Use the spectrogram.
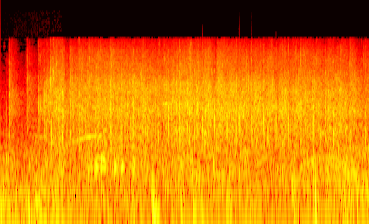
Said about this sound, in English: What's more Japan than finishing your promo and getting a standing ovation? A very polite applause from everyone in the room.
